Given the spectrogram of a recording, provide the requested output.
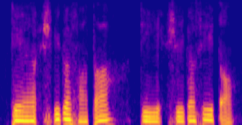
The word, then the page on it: schwiegervater: german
